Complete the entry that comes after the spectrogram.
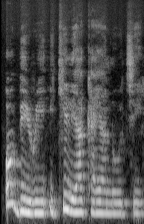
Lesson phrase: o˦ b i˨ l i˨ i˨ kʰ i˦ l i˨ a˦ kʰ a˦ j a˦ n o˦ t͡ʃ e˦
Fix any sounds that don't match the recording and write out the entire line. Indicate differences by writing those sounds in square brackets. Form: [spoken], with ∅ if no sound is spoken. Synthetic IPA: o˦ b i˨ [ɾ] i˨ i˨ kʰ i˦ l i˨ a˦ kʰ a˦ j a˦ n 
